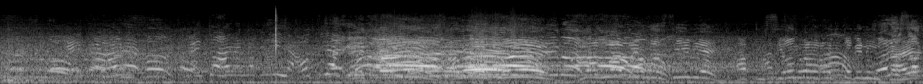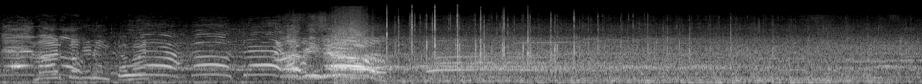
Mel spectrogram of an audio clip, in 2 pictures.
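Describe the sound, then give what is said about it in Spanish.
The Aljustana team's final rallying shout: many voices yell and chant together in overlapping, sustained cries, peaking in a sudden collective roar before giving way to rhythmic clapping and scattered shouts. “Y este, el grito final de proclama de la Aljustana, que se veía con toda la fuerza del mundo para hacerse con el campeonato en ese tercer partido que se disputaría el domingo en Cabra.”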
